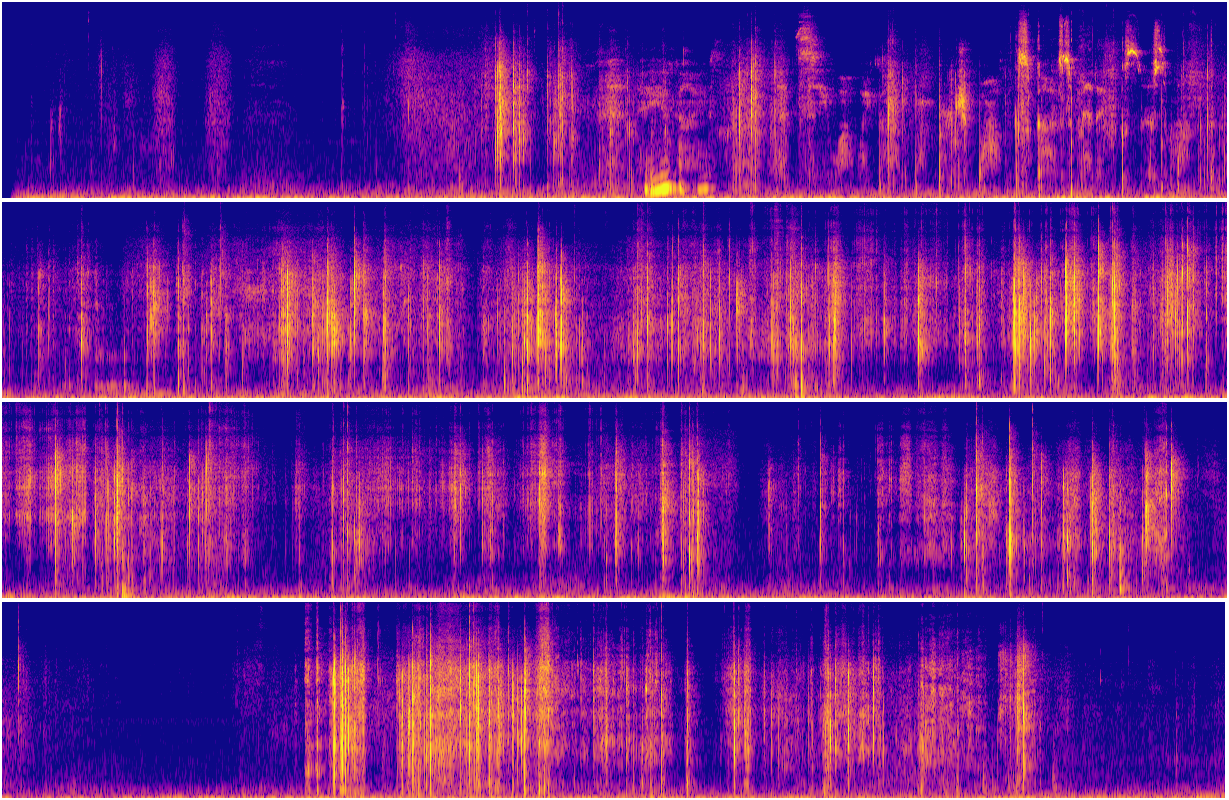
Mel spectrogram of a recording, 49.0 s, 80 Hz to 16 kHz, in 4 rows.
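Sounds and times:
packaging crinkling and tearing: 0:04.6 - 0:37.0, 0:39.7 - 0:47.4.

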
